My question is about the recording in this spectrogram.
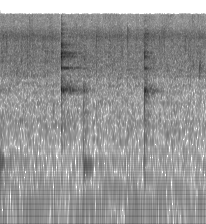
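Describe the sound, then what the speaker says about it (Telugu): Tomatoes cooking in a pan with ginger garlic paste and turmeric, a soft steady sizzle with two sharp stirring clinks and a faint scrape, no talking. "టమాటాలు ఇలా ఉడికినాక పావు టేబుల్ స్పూన్ పసుపు అల్లం వెల్లుల్లి పేస్ట్ వేసుకుందాం"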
